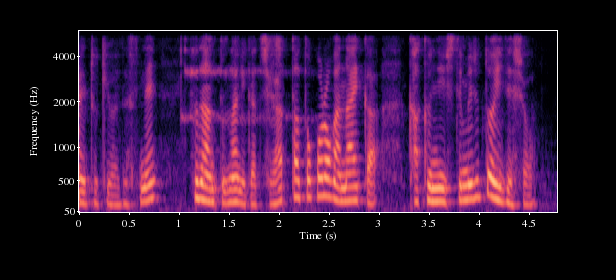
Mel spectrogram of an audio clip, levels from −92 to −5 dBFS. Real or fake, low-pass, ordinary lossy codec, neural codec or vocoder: fake; 5.4 kHz; none; codec, 24 kHz, 3.1 kbps, DualCodec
